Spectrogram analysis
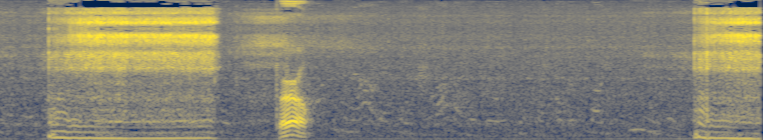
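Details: Awake dog making snore-like noisy breathing: two long, loud, buzzing breaths with a short squeaky sound between them.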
